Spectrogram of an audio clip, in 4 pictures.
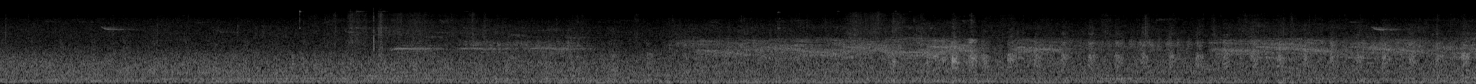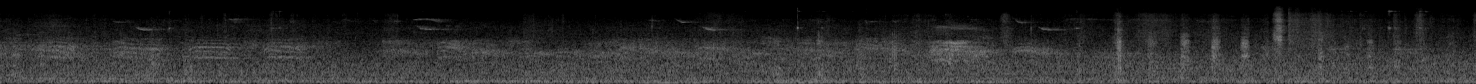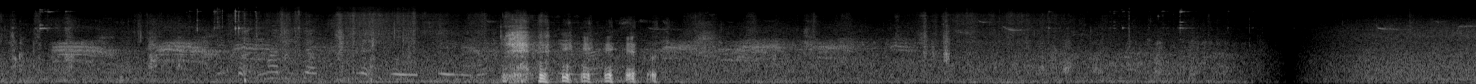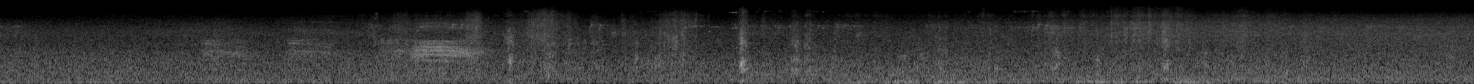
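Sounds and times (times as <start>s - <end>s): outdoor background noise: 0.0s - 59.0s
person laughing: 34.5s - 36.2s.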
